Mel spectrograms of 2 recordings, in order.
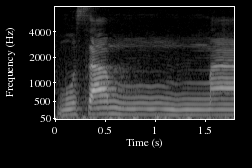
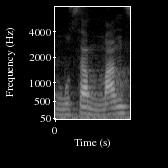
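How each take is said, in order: First: The word ends with a lengthened vowel. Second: The word ends with an n sound. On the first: This is the form when stopping at the end of the verse. "কি হবে?" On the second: This is the form when reading on without stopping. "মুসাম্মান ছিল"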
